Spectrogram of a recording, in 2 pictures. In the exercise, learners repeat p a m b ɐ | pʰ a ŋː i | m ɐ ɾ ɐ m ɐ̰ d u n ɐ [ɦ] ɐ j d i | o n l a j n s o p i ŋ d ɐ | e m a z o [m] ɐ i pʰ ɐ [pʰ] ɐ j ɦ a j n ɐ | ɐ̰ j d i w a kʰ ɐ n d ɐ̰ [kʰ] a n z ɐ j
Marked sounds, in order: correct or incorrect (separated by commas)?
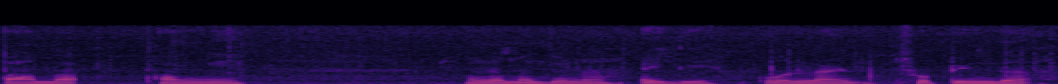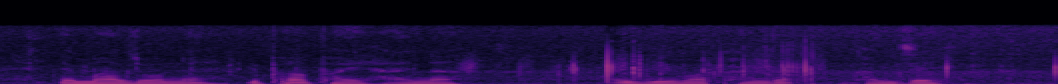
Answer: incorrect, incorrect, correct, correct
